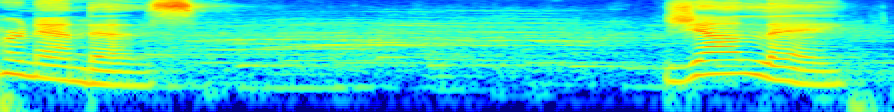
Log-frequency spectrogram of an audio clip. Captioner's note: audience cheers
